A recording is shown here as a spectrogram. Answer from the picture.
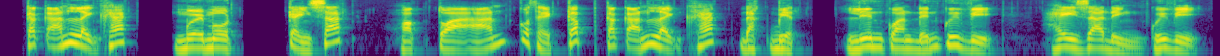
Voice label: vietnamese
